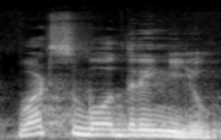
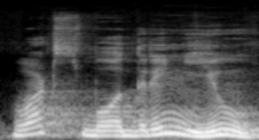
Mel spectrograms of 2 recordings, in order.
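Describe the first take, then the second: First: Said in the usual way. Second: Slow and a bit louder, word by word; slow model sentence. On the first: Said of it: "मतलब हो जाएगा". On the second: Shown as a demonstration. Teacher modelling the English phrase slowly for students. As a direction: lay it out slowly for learners. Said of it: "बोलेंगे".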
